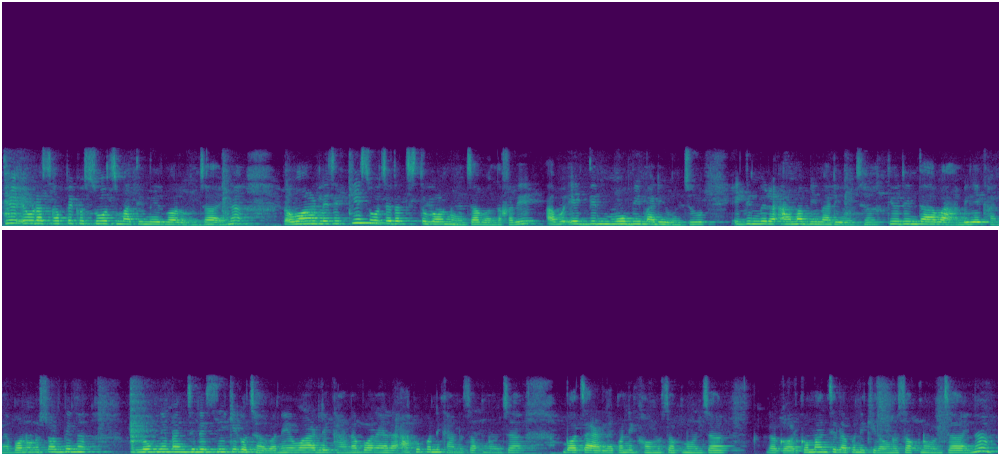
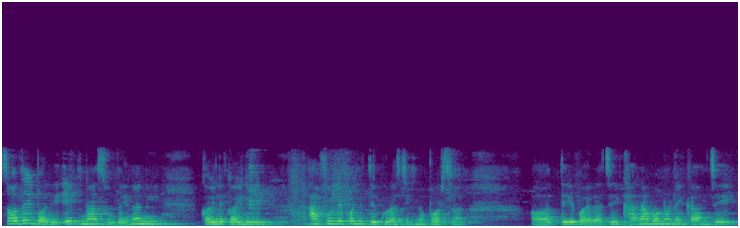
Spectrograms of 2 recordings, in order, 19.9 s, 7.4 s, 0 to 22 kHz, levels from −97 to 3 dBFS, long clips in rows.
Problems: constant background noise, continuous background conversations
